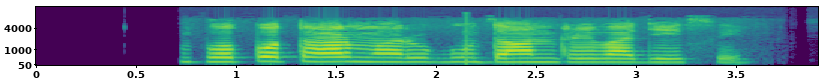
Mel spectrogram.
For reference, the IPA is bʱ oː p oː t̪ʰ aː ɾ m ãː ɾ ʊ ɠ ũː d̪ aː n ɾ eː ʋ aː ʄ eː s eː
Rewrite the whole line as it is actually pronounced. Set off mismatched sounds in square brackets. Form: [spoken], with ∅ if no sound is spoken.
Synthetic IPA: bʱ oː p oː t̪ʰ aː ɾ m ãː ɾ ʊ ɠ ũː d̪ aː n ɾ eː ʋ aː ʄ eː s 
